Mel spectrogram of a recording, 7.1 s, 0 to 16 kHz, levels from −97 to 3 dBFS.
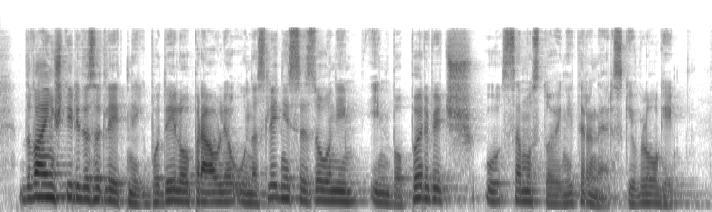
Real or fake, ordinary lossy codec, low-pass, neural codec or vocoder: real; none; 9.9 kHz; none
